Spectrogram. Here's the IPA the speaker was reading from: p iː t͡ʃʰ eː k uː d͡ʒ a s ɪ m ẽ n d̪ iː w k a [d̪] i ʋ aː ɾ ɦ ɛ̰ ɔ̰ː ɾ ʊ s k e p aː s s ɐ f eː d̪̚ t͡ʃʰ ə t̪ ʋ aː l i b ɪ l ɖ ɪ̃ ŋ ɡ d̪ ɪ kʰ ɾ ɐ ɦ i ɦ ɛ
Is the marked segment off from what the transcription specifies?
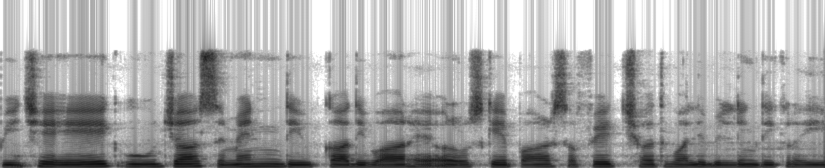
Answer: no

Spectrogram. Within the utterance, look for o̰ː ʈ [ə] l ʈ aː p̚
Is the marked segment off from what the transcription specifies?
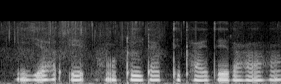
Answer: no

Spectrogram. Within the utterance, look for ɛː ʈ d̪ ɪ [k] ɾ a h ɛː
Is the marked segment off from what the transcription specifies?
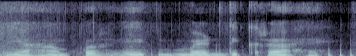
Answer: yes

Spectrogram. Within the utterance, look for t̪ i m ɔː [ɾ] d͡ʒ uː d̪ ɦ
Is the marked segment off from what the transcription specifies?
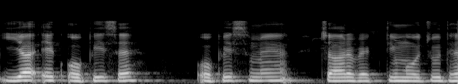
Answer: yes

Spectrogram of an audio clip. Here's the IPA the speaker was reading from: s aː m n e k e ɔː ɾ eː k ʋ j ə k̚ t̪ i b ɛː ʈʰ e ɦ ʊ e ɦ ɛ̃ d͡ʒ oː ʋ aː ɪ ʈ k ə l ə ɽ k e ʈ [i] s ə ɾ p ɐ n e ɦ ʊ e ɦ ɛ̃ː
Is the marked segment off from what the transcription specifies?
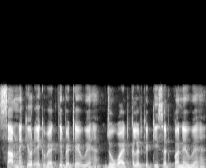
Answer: yes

